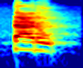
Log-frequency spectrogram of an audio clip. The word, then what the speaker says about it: tarot: Tarot. Tarot cards. Yes, it is correct. Tarot. Tarot is spelled as T-A-R-O.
